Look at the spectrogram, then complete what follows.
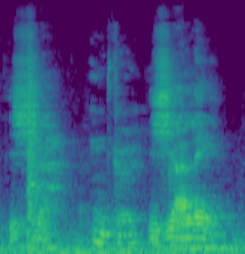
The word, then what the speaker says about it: Jaleh: But the way it's spelled, because it's spelled with a J, it's JHAL'. So, Jaleh.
